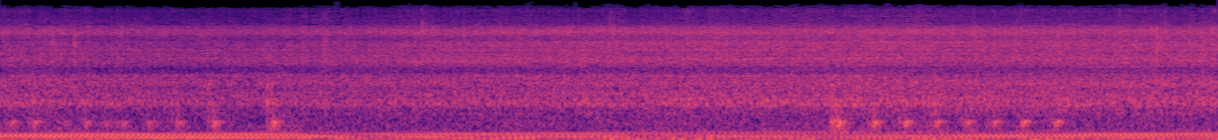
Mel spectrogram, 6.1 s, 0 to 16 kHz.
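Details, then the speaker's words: Honda Civic EP2 with aftermarket coilovers fitted about three years ago: quick, light pinging clicks, about six a second, over the idling engine while steering, from a strut top mount bearing. "a un certo punto però quando cominciavo a sterzare sentivo dei rumorini tipo picoclo clock liriche di ping ping ping"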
